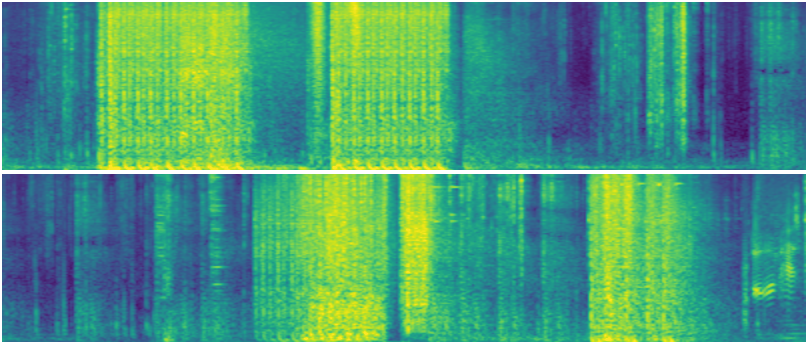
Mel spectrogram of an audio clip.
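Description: Rifle shots fire in rapid, loud bursts.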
